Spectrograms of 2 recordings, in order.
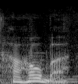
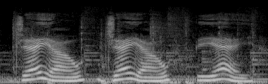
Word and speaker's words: jojoba: Z on this edition of the natural medicine chest will discuss jojoba the miracle plant of the desert Ahava is spelled jo-jo ba but is pronounced according to its Spanish origins the hobo plant grows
